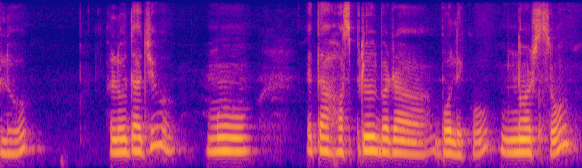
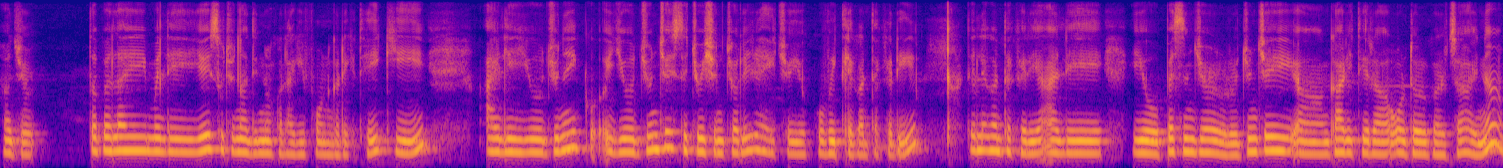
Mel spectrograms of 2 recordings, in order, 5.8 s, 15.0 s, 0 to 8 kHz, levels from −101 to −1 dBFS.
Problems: background sounds at intervals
